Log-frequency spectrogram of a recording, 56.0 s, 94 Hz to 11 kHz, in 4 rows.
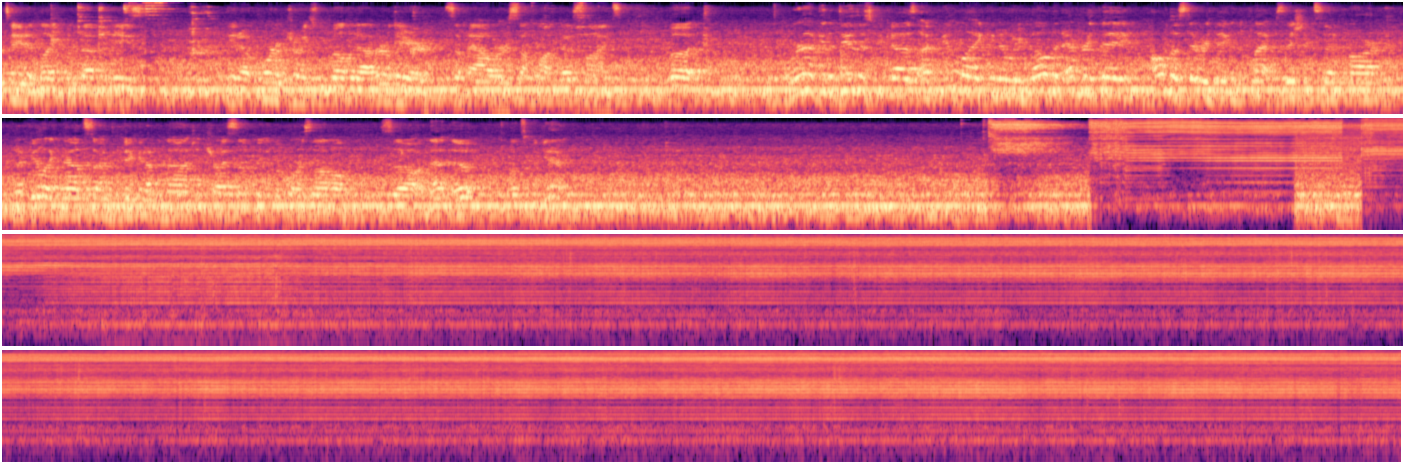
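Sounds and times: welding arc buzzing: 0.0s - 2.4s, 23.5s - 56.0s.

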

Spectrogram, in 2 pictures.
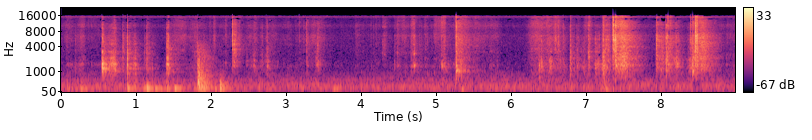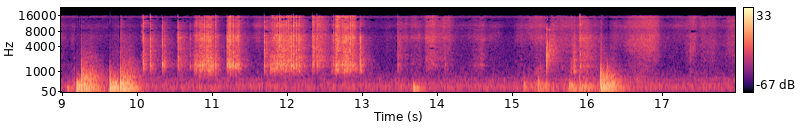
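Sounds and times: plastic knocks: 9.2s - 10.1s.

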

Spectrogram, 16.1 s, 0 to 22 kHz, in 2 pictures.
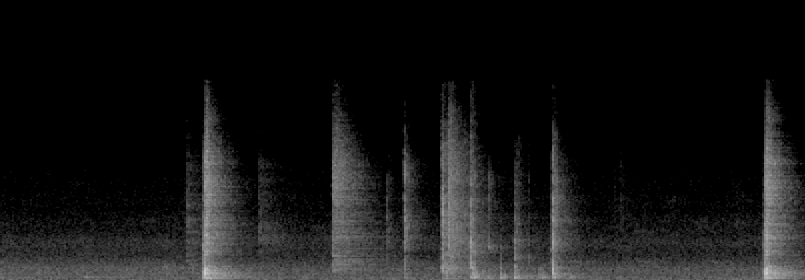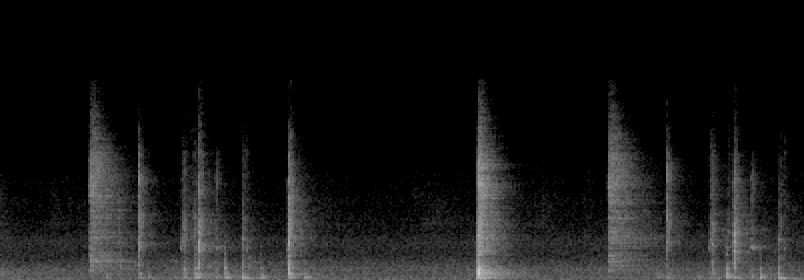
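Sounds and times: airsoft rifle shot: 2.0s - 2.5s, 7.6s - 8.1s, 12.8s - 13.3s.

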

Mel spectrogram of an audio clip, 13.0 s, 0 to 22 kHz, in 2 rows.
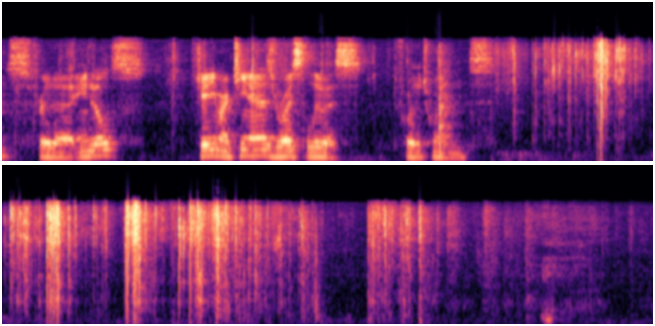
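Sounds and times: wrapper tearing and crinkling: 5.0s - 11.0s.

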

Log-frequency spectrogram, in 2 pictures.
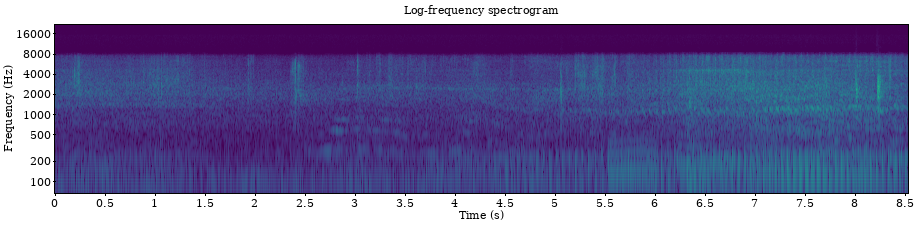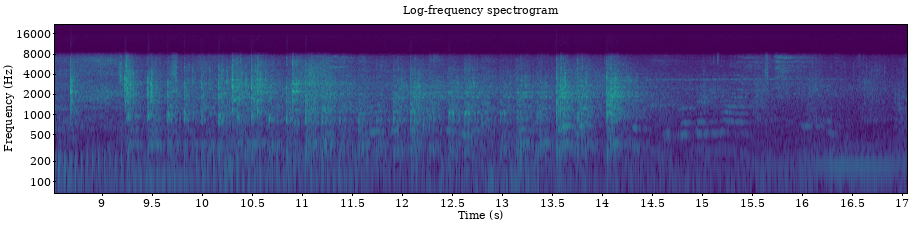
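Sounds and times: vehicle engine running: 2.7s - 17.0s
sharp knocks and clicks: 7.9s - 14.4s.

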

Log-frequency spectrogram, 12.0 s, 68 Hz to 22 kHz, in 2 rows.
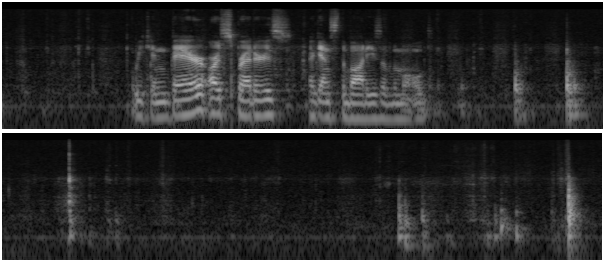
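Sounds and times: soft knocks and rubs on wood: 4.3s - 6.0s.

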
